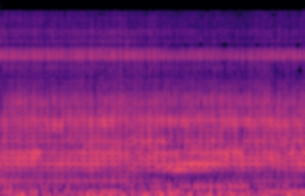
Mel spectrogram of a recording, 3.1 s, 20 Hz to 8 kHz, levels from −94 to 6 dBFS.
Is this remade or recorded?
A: remade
